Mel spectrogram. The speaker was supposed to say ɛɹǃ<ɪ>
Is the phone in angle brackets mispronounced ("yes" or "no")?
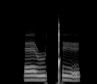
no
